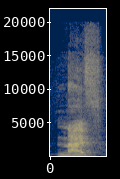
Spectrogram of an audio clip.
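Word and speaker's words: knife: भी it mean that one के comes before N सो के रिमेंस साइलेंट के कैन नॉट बी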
